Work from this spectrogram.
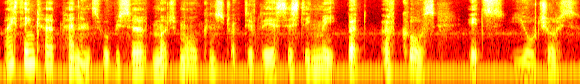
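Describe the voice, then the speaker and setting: A man's voice: mid-range voice, sing-song, normal speed, noisy background. A man acting in an audio drama as a polite, assured time-travelling adventurer, articulate and theatrical with a wry streak.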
